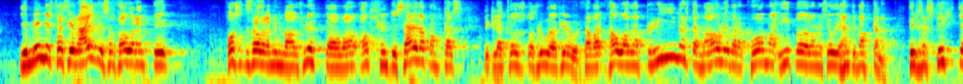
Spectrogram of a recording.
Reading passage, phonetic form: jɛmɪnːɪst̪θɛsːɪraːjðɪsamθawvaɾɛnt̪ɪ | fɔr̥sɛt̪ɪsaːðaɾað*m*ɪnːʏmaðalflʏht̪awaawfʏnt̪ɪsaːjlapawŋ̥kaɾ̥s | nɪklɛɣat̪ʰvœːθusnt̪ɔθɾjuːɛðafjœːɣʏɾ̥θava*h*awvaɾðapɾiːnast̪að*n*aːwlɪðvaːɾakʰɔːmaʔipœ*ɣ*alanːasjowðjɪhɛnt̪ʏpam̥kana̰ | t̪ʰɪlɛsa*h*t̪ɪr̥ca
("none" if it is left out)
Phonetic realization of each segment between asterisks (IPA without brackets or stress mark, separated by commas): m, θ, m, ð, s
